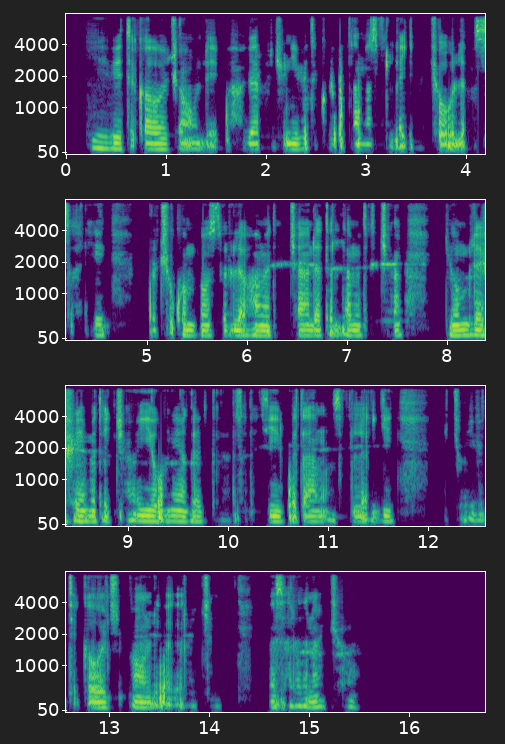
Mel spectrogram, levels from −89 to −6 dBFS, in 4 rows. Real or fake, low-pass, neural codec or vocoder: real; 7.2 kHz; none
